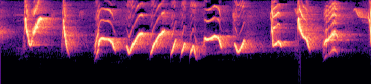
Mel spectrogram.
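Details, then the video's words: Over-excited white-rumped shama in a house full of caged birds, singing in a way that stirs them up; loud, varied slurred whistles, swooping up and down, delivered in quick repeated phrases. "Murai Batu Over Emosi Bongkar materi Malah bikin ngamuk burung serumah"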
